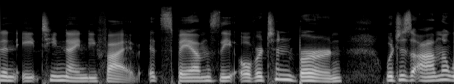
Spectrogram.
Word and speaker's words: Overtoun: The Overton Bridge, and I hope I'm pronouncing that right. It's spelled O-V-E-R-T-O-U-N. – Overton Bridge? Overton Bridge? – Just say Overton.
